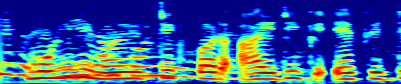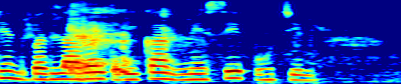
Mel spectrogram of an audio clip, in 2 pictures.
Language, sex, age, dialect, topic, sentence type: Magahi, female, 46-50, Northeastern/Surjapuri, banking, statement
